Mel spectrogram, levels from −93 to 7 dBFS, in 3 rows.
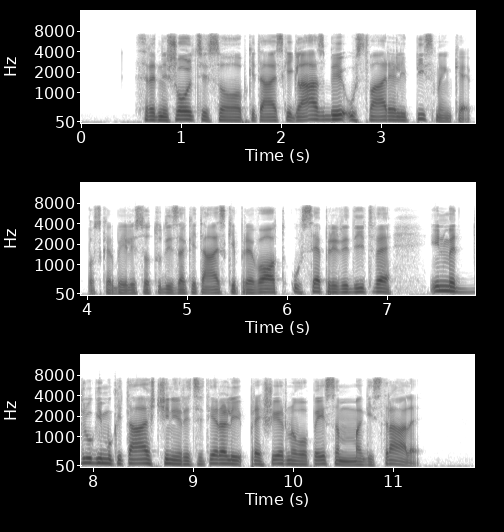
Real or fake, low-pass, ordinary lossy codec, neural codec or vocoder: real; 7.2 kHz; AAC, 96 kbps; none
